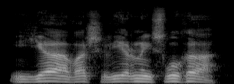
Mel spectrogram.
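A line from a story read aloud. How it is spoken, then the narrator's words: Gloomy grumble. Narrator (Ukrainian): понуро буркнув Червохвіст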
